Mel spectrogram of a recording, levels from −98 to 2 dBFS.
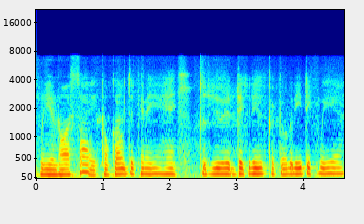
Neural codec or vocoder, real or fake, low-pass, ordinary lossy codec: codec, 16 kHz, 0.5 kbps, FunCodec, trained on Chinese and English, 25 frames a second; fake; 7.2 kHz; none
